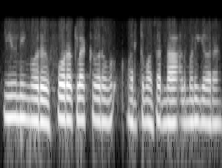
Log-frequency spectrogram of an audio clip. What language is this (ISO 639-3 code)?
tam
